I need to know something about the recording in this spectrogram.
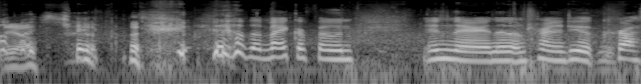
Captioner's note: laughing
